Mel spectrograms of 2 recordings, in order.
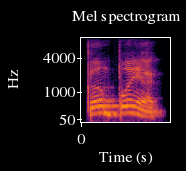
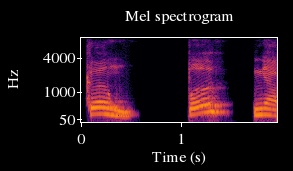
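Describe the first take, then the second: First: Said in the usual way. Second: Campanha very slowly as cam, pa, nha; syllable by syllable. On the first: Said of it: "Quantos fonemas?". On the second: Shown as a demonstration. Teacher hunting for digraphs, campanha syllable by syllable. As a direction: break campanha into separate, drawn-out syllables. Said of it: "sempre tem que separar".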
